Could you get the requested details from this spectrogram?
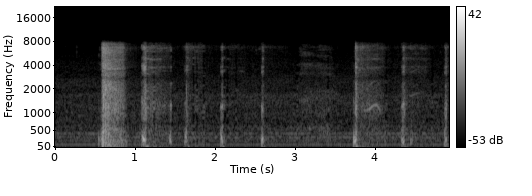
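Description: About eight short, muffled coughs with the mouth kept closed, in a quiet room; performed on request.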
